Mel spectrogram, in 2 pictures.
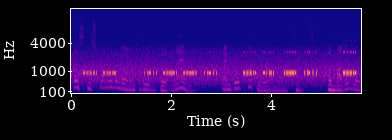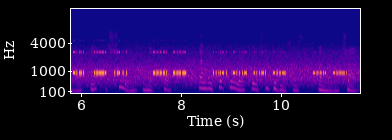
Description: Hellschreiber (Feld-Hell, 122.5 baud), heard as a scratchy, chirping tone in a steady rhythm, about 900 Hz, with radio static, fading, a narrow filter and speech in English. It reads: CQ TEST OK9Y OK9Y CQ JH4R DE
